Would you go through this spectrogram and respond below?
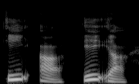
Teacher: य को अगर हम बोले इ आ इ आ तो ये इ और आ से मिलकर बना होता है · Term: अर्ध स्वर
